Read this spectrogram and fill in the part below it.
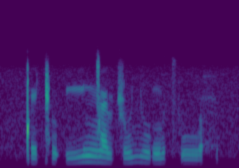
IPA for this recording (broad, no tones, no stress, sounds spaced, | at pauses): ǃ e ǁ u ʔ iː ŋ͡ǀ æ l ʈ͡ʂ u ʎ uː ŋ͡m u t͡sʼ uː ħ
